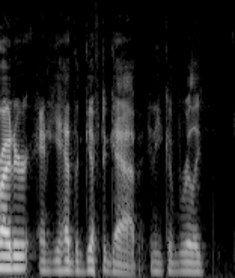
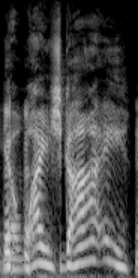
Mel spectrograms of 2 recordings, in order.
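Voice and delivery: very drawn-out slapstick impression, pitched up; hammed-up higher comic taunt; Three Stooges; 6 semitones higher, 4 dB louder, much slower than usual. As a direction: imitate a stooge, stretching each word way out. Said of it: "speak Three Stooges lines".

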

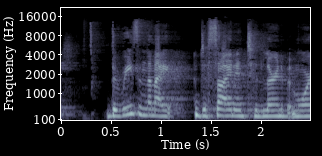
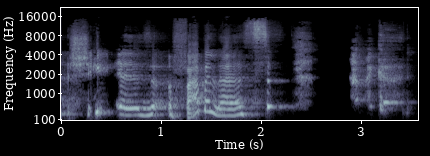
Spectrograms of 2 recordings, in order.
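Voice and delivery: gushing awe; 4 semitones higher, slower than usual. Real, not acted. Gushing about lecturer.

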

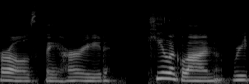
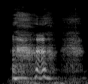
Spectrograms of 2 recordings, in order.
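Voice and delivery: high light giggling; girlish giggle; 8 semitones higher, 4 dB louder than usual. Acted. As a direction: giggle like a mocking princess. Princesses laugh at him.

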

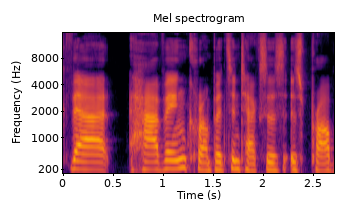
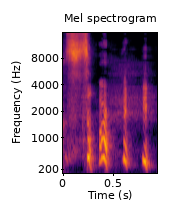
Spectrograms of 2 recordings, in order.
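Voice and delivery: laughing; 12 semitones higher, 3 dB quieter than usual. Real, not acted. Cracking up mid-show.

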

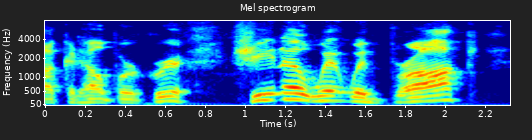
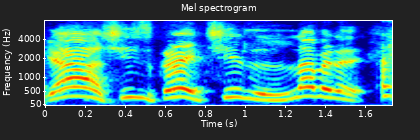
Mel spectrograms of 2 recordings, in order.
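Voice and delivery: very high, hammed-up enthusiast; high-pitched, exaggerated mock cheer; horrible Brock voice; 12 semitones higher, 5 dB louder than usual. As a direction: badly imitate a gushing supportive boyfriend. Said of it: "that's my horrible Brock voice".

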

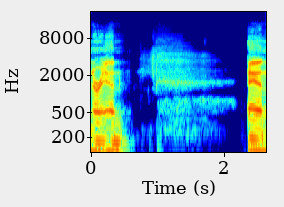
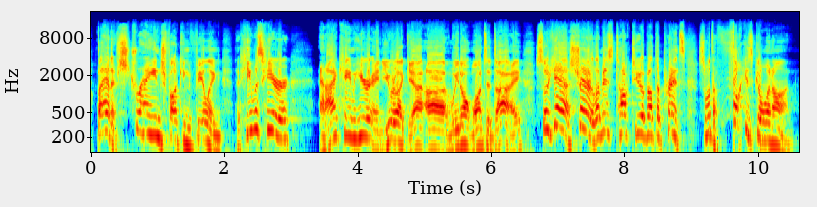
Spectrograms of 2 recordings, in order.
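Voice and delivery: rising fury; 10 semitones higher, 3 dB louder than usual. Acted. The woman ranting at R Q about the kidnappings, building anger. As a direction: pitch climbs far higher as her anger boils over. Vampire woman's angry rant peaks.

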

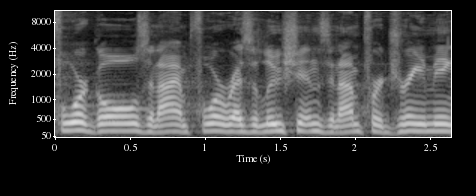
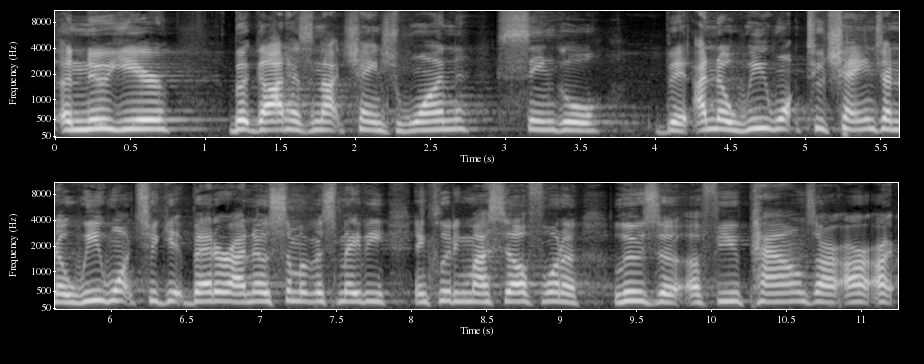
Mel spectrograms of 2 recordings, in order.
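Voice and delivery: usual speaking voice

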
